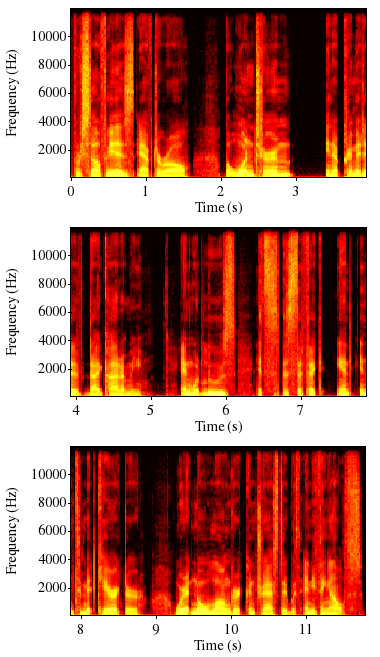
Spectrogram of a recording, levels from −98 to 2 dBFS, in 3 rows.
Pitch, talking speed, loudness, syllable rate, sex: 110 Hz, 140 wpm, -19 LUFS, 5.3 syllables/s, male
